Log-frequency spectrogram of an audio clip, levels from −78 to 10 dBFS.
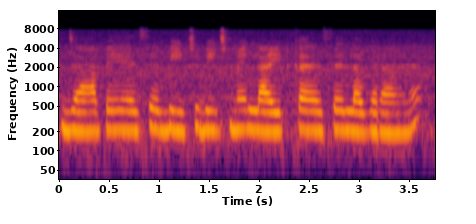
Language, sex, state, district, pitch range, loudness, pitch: Hindi, female, Gujarat, Valsad, 200-215 Hz, -16 LUFS, 210 Hz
